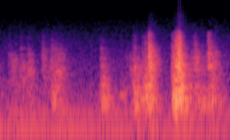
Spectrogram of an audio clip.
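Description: A door opens with a series of creaking, scraping bursts that build in loudness over a couple of seconds, with no voices.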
